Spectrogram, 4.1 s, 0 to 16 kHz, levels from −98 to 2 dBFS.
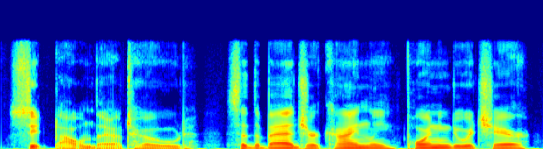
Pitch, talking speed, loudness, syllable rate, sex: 90 Hz, 175 wpm, -18 LUFS, 4.4 syllables/s, male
